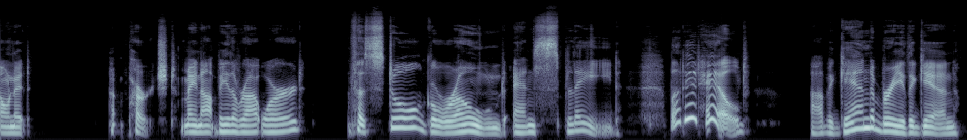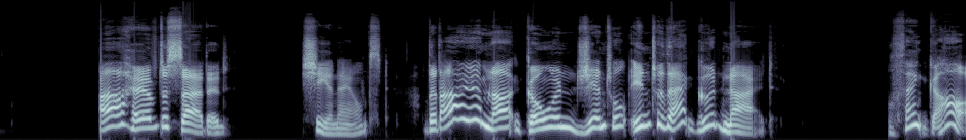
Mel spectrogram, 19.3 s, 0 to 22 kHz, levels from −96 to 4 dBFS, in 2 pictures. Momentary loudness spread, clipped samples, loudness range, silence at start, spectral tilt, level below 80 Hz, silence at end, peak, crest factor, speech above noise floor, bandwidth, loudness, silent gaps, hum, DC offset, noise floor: 15 LU; under 0.1%; 7 LU; 0 s; -4 dB/octave; -72 dBFS; 0 s; -4 dBFS; 18 dB; over 70 dB; 14.5 kHz; -20 LUFS; none; none; under 0.1%; under -90 dBFS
